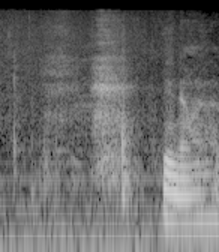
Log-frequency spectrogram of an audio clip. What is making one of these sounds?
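A man speaks softly.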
